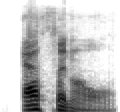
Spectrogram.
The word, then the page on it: ethanal: American English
